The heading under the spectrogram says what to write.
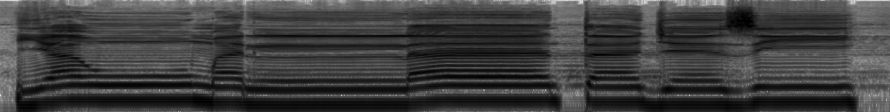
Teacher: huruf la kita panjangkan 2 harokat karena terdapat alif di depannya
